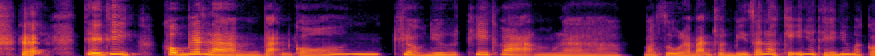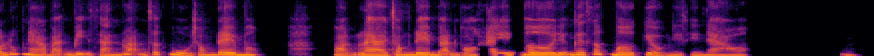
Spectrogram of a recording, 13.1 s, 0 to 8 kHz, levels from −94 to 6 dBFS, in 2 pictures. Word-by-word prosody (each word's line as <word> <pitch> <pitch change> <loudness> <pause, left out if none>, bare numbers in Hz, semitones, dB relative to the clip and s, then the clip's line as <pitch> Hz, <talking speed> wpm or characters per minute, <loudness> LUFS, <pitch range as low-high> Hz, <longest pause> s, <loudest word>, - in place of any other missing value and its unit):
Thế 240 - +7
à, - - +8 0.3
thế 235 - +7
thì 325 -4 +4 0.2
không 280 -1 +7
biết 325 +2 +6
là 240 -7 +5 0.2
bạn - - 0
có, 265 - -2 0.4
kiểu 280 - +1
như, 245 +6 -1
thi 295 -3 0
thoảng 275 - -2
là 180 - -6 0.2
mặc 200 - -5
dù 210 -2 0
là 195 - -1
bạn - - +1
chuẩn 225 -6 -4
bị 185 - -1
rất 290 +1 0
là 330 - +2
kỹ 315 +2 +1
như 325 - +2
thế, 240 -5 -2
nhưng 300 +1 +3
mà 290 - 0
có 220 - -4
lúc 315 +8 -2
nào 285 -6 +1
bạn - - -6
bị - - -2
gián 195 +3 -4
đoạn 300 - -3
giấc 280 +1 -6
ngủ 260 -9 +2
trong 230 +4 -3
đêm 250 -2 +3
không? 245 0 -1 0.5
Hoặc 215 -3 -4
là 190 -1 0
trong 230 +4 -1
đêm 240 -2 +2
bạn - - -4
có 190 +1 -5
hay 245 -1 -6 0.2
mơ 245 -2 +4
những 265 +2 +1
cái 275 0 +4
giấc 315 +1 -4
mơ 245 -2 +3
kiểu 185 -9 -2
như 190 +3 -7
thế 190 - -7
nào 195 -1 -5
không? 205 - -8 0.7
Ừm. 220 -6 -11
240 Hz, 260 wpm, -24 LUFS, 200-280 Hz, 0.7 s, à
